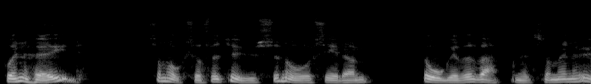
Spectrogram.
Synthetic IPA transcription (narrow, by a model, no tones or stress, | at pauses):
pʰɔɛnɦœjd̪ | sɔmɔksɔfœʈʰʉ̟ːsənoːɾseːd̪an | loːɡøːvəɾvat̪nət̪sɔmɛnø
